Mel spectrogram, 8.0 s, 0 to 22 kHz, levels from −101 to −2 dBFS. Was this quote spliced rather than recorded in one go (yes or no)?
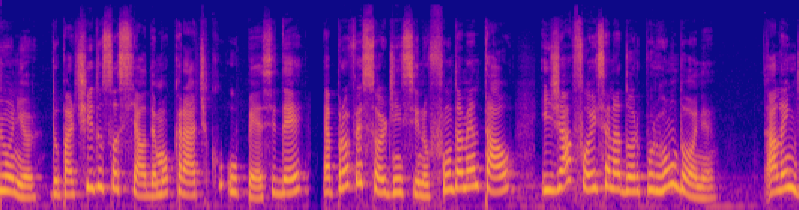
yes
